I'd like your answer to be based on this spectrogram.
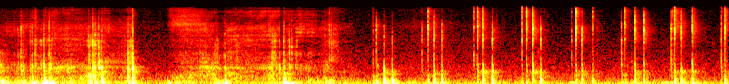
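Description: Long nails tap and scratch a black studded faux suede boot, moving over the shaft, the studs and the heel area. Quick, dry taps and soft scraping scratches follow one another, with brief brushy passages between the sharper clicks.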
